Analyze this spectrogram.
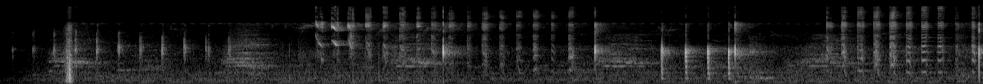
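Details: Black francolin (Francolinus francolinus) giving harsh, grating calls built from rapid runs of dry clicks, several bursts each lasting about a second, over a faint background hiss.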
